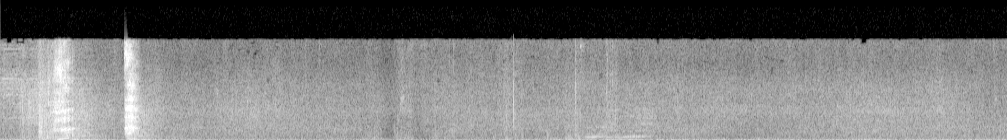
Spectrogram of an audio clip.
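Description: Wind rushes steadily while gliding through the air.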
